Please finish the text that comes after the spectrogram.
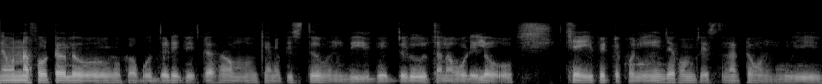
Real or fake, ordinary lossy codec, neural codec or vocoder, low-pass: fake; AAC, 32 kbps; codec, 44.1 kHz, 7.8 kbps, Pupu-Codec; 7.2 kHz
